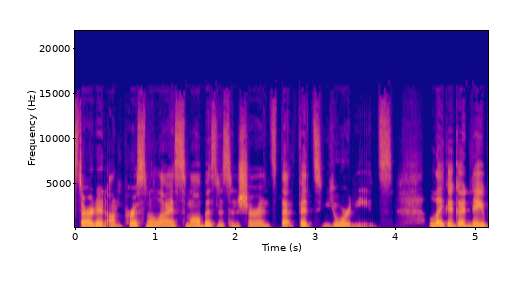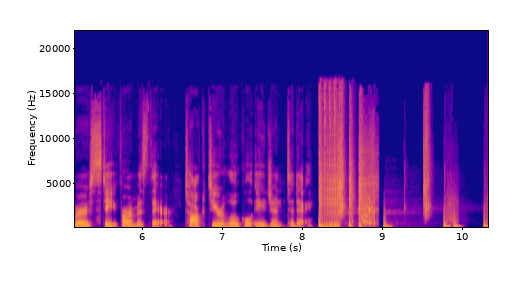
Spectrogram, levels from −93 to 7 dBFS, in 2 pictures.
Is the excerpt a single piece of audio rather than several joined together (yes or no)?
no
